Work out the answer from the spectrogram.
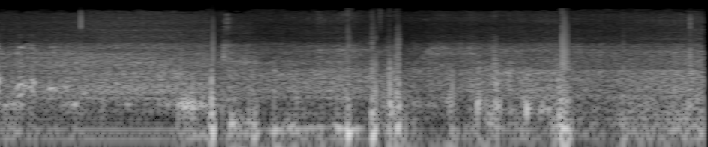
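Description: Sportbike engine idling steadily with wind on the microphone, and a few sharp knocks.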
